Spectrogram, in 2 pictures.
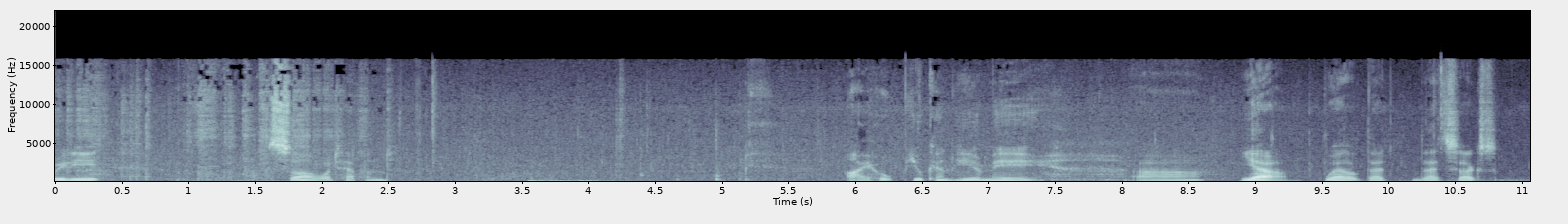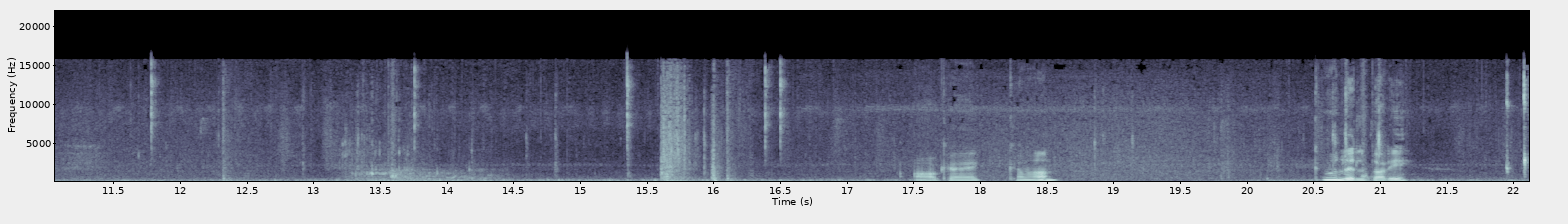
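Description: A man talks with animation, close to a microphone, in bursts.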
